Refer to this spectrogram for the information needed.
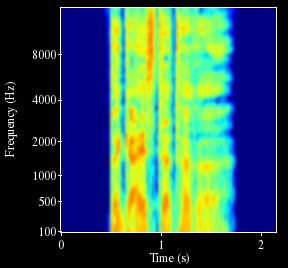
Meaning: inflection of begeistert: 1. strong/mixed nominative/accusative feminine singular comparative degree 2. strong nominative/accusative plural comparative degree
- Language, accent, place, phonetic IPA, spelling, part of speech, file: German, Germany, Berlin, [bəˈɡaɪ̯stɐtəʁə], begeistertere, adjective, De-begeistertere.ogg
